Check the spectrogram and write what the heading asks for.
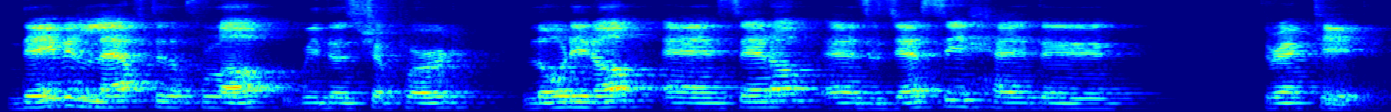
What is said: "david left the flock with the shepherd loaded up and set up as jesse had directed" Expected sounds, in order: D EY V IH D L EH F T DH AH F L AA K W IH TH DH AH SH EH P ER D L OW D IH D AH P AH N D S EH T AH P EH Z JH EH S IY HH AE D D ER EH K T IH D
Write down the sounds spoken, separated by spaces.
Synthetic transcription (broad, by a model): D EY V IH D L EH F T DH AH F L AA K W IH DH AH SH EH P ER D L OW D IH D AH P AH N S EH T AH P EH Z JH EH S IY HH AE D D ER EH K T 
